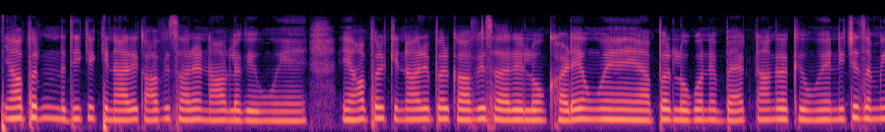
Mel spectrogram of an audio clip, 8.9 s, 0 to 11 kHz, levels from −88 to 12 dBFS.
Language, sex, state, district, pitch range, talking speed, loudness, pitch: Hindi, female, Uttar Pradesh, Jalaun, 210-230 Hz, 225 wpm, -16 LUFS, 220 Hz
